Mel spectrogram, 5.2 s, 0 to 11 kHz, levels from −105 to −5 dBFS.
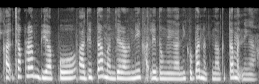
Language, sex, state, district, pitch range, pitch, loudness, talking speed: Garo, female, Meghalaya, West Garo Hills, 225-265 Hz, 245 Hz, -14 LUFS, 105 wpm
